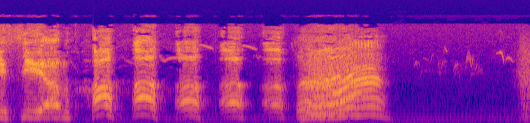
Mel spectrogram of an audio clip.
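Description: A second young man shouts along nearby.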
